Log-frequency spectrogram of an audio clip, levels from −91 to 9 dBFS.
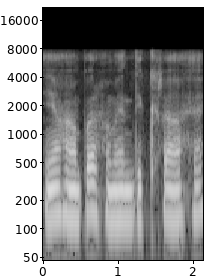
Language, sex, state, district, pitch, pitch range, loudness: Hindi, male, Himachal Pradesh, Shimla, 130 Hz, 125-140 Hz, -15 LUFS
